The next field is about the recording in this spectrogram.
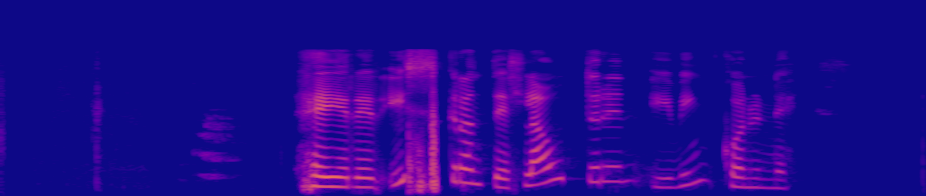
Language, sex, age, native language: Icelandic, female, 40-49, Icelandic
